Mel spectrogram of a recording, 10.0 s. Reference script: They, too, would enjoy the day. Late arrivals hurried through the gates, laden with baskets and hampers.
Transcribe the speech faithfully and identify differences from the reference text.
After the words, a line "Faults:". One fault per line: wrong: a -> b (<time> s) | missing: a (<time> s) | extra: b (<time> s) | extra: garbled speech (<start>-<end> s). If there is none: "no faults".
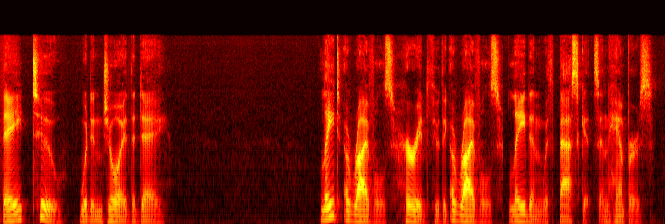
They, too, would enjoy the day. Late arrivals hurried through the arrivals, laden with baskets and hampers.
Faults:
wrong: gates -> arrivals (6.7 s)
